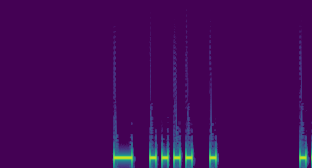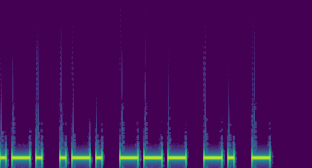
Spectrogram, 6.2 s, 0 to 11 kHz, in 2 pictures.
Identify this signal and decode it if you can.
Morse code, heard as a keyed tone, about 20 wpm, 700 Hz. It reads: THE FRONT
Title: 2x Word-Spacing - Sets of 4 Words - 20wpm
